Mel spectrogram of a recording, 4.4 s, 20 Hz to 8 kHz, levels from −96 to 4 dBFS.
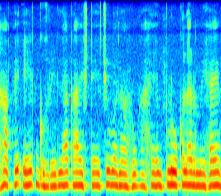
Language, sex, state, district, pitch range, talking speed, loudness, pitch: Hindi, female, Chhattisgarh, Korba, 185-200 Hz, 160 wpm, -16 LUFS, 190 Hz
